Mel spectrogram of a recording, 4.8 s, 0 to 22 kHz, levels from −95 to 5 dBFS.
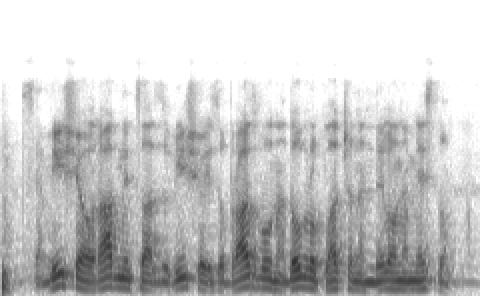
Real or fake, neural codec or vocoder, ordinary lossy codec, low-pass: fake; codec, 16 kHz, 2 kbps, FreqCodec, larger model; Opus, 24 kbps; 7.2 kHz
